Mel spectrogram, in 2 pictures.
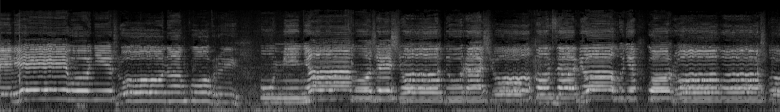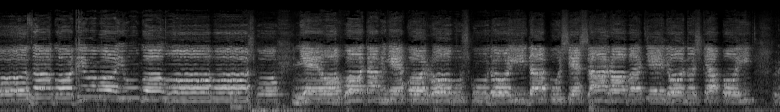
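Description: Five women's voices singing a Ural humorous folk song a cappella in close harmony, in sung phrases with short breaks between them.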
